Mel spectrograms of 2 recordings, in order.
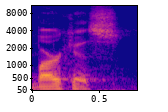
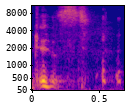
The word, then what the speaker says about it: Bankas: And then he's like, "This is my favorite comedian, Ben Barkas."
